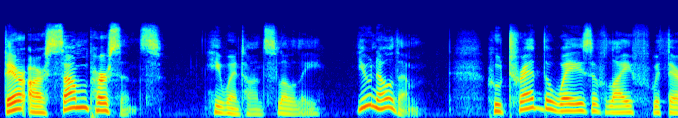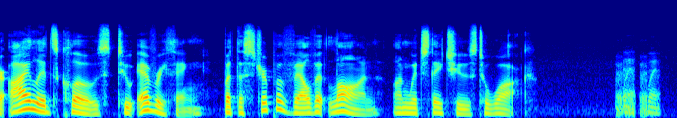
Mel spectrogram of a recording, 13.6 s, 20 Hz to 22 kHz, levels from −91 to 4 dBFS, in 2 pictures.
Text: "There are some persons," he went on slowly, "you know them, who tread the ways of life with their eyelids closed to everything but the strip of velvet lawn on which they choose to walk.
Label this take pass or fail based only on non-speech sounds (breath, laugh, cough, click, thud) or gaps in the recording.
fail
